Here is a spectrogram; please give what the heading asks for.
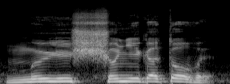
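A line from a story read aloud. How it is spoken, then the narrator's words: Restrained force through teeth. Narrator (Russian): процедил Хорус, и сила, что сдерживалась в его словах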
